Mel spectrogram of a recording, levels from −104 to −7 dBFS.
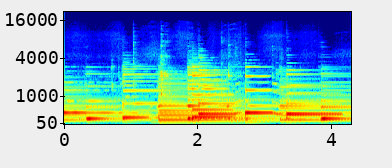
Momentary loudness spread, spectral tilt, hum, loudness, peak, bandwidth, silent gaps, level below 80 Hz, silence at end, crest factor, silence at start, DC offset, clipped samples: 9 LU; -9 dB/octave; none; -23 LUFS; -8 dBFS; 6.6 kHz; none; -58 dBFS; 0 s; 16 dB; 0 s; under 0.1%; under 0.1%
